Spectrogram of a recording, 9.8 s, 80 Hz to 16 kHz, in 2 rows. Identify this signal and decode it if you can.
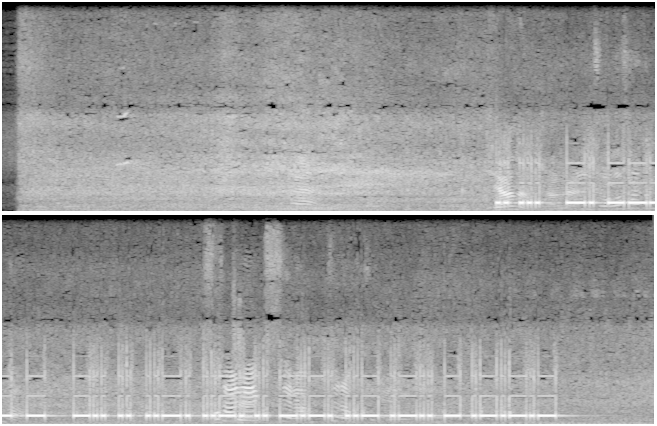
Morse code, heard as a keyed tone, hand-sent with a bug key, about 40 wpm, 750 Hz, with room echo and street noise. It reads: IS NOT DIFFICULT.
